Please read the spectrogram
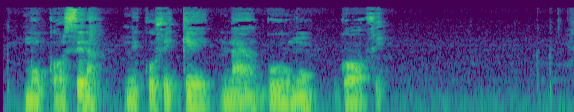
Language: Mbum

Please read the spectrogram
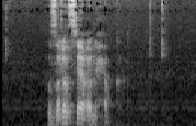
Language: Kabyle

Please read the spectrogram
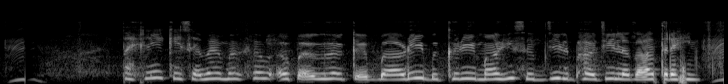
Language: Chhattisgarhi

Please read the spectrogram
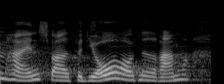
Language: Danish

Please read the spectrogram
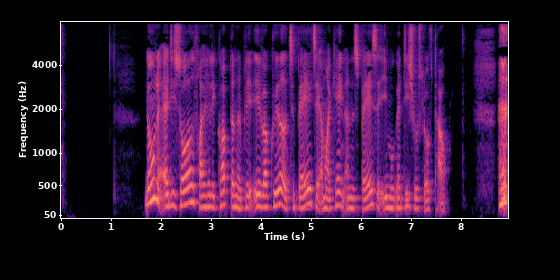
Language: Danish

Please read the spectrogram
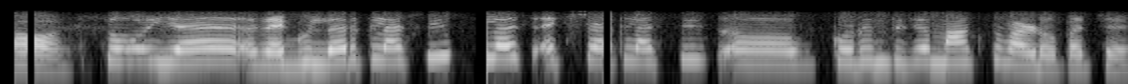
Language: Konkani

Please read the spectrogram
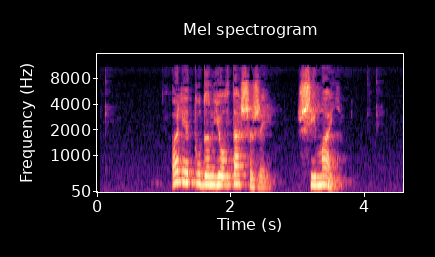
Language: Mari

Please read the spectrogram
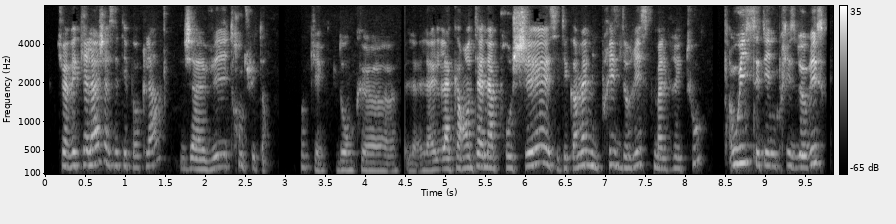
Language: French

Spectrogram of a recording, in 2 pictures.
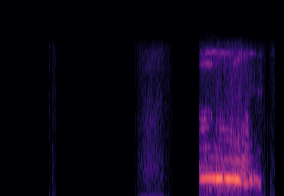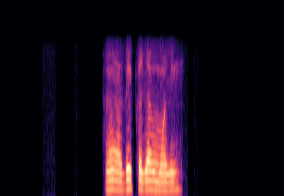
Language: Santali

